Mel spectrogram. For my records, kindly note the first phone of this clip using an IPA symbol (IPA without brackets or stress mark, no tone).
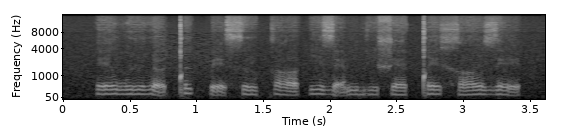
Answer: e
